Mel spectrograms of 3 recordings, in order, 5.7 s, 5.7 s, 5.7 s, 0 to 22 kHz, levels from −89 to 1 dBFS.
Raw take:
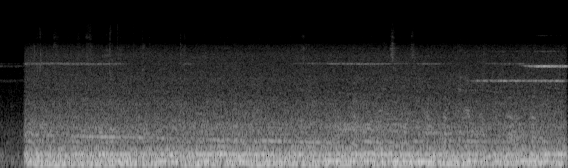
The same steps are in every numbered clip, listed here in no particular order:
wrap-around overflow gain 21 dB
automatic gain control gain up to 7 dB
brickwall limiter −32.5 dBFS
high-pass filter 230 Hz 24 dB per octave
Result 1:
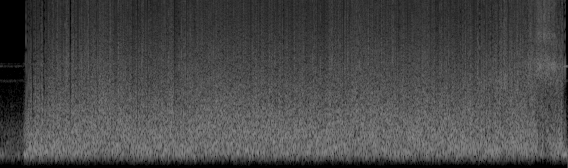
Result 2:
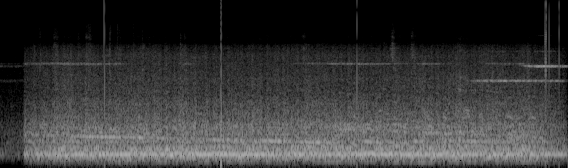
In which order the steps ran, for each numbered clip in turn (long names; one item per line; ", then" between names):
automatic gain control, then wrap-around overflow, then brickwall limiter, then high-pass filter
high-pass filter, then wrap-around overflow, then brickwall limiter, then automatic gain control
